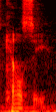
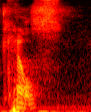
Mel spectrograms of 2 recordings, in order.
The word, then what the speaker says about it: Kelce: His last name is actually not pronounced Kelce.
